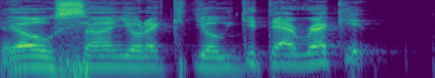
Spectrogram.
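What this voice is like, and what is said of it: Put-on New York accent. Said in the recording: “Here's an East Coast accent. ... That's an accent.”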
